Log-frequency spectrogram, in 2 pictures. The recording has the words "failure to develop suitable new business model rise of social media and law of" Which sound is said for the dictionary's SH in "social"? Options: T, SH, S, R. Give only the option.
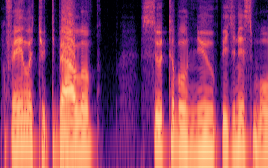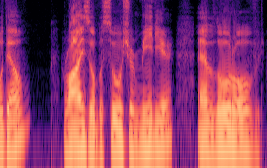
SH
